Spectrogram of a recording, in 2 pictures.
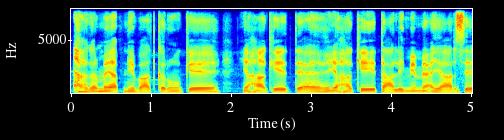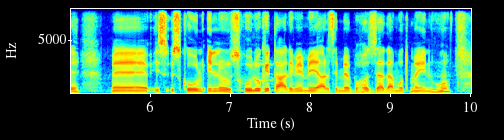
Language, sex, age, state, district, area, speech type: Urdu, male, 30-45, Uttar Pradesh, Lucknow, urban, spontaneous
